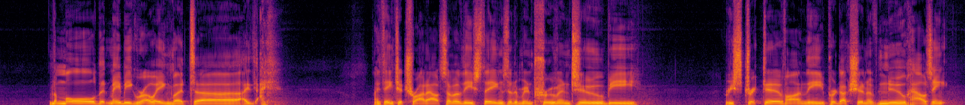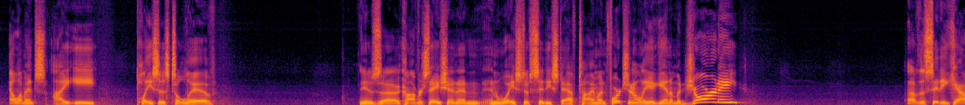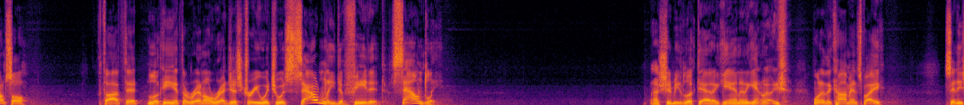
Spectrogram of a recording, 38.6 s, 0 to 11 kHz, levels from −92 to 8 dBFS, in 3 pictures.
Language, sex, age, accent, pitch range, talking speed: English, male, 60-79, American, 85-110 Hz, 125 wpm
